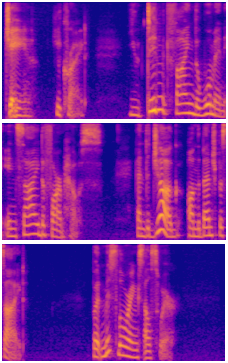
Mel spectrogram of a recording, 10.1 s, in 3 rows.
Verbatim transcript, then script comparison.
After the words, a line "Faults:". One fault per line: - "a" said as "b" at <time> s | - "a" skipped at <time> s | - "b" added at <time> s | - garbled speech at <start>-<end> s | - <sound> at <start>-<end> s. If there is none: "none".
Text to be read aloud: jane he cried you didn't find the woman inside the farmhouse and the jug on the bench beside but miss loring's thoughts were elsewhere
jane he cried you didn't find the woman inside the farmhouse and the jug on the bench beside but miss loring's elsewhere
Faults:
- "thoughts were" skipped at 8.9 s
